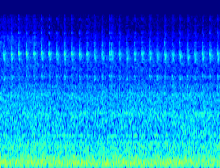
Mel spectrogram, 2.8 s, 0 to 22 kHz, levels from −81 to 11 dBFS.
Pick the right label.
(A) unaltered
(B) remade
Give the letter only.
A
